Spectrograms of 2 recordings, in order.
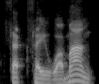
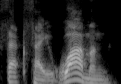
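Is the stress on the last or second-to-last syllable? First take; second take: last; second-to-last. First: The stress falls on the last syllable. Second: The stress falls on the second-to-last syllable. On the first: The speaker calls it wrong. "no existe la palabra Sacsayhuamán" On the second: The speaker calls it right. "el quechua, correcto, es grave"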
